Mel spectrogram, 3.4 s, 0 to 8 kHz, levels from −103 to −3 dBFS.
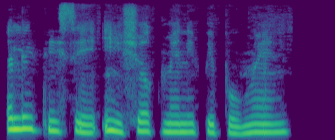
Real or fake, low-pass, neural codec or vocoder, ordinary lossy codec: real; 7.2 kHz; none; none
